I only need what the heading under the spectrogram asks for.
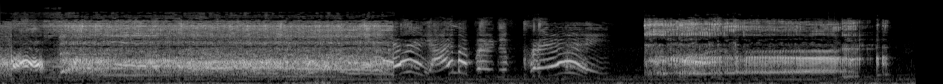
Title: Third Burping Tournament, First Round, Fourth Battle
